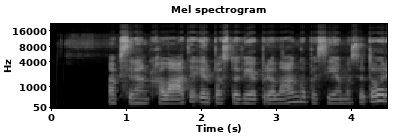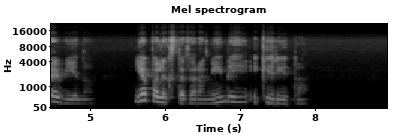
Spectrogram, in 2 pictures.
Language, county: Lithuanian, Vilnius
